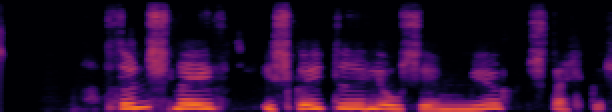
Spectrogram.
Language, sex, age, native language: Icelandic, female, 13, Icelandic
